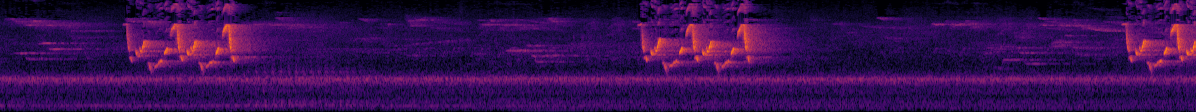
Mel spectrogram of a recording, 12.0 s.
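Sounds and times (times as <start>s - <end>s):
Carolina wren singing rolling triple-note phrases: 0.2s - 2.6s, 6.4s - 7.8s, 9.4s - 11.9s.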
